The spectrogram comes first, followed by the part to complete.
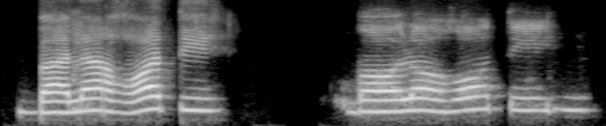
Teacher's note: So we have 4 letters over here that we're joining. So all of these 4 letters need to be pronounced for one count each, and one should not be longer than the other one.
